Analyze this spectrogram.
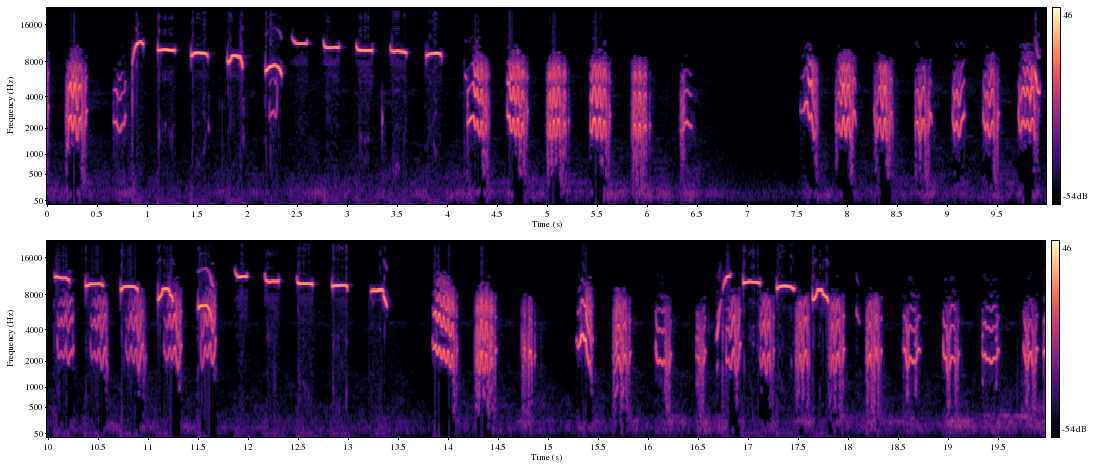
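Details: Baby squirrel calling, played to stimulate young squirrels with open or still-closed eyes to eat: quick repeated harsh chirps in long runs, laced with thin descending high squeaks, with a brief silent gap.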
